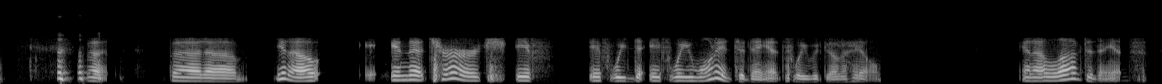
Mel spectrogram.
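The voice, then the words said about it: Southern American drawl. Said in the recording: “my southern drawl was hard to get rid of. I still ain't gotten rid of my southern drawl.”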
